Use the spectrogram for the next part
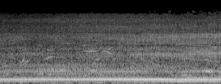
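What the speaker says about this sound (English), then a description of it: "the airplane that he's flying right now is a 150cc 2-cylinder motor on it" An RC model airplane powered by a 150cc two-cylinder Desert Aircraft engine drones steadily with a strong constant engine tone, loud and unbroken across the short stretch.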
